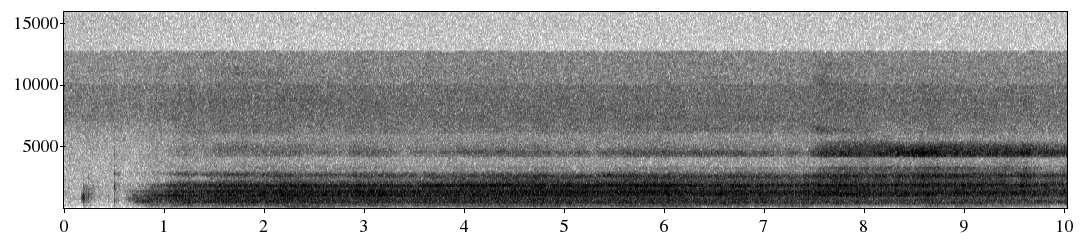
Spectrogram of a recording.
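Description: One long, slow, deep breath taken with the chin tucked in a chin lock: a steady airy rush that starts about a second in and holds evenly for about ten seconds, after two faint clicks.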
